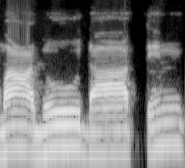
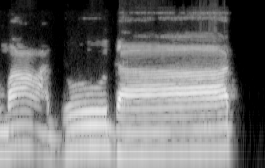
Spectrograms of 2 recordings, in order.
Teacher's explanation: लंबी ता को वक़फ़ में साकिन करते हैं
